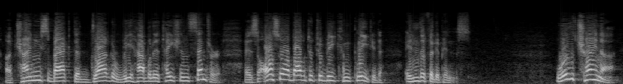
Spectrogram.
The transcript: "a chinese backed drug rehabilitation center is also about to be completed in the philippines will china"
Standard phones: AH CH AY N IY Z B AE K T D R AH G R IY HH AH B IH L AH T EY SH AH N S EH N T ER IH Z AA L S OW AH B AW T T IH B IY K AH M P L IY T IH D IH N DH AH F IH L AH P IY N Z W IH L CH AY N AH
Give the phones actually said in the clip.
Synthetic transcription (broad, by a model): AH CH AY N IY Z B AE K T D R AH G R IY HH AH B IH L AH T EY SH AH N S EH N T ER IH Z AA L S OW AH B AW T T IH B IY K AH M P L IY T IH D IH N DH AH F IH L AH P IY N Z W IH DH CH AY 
